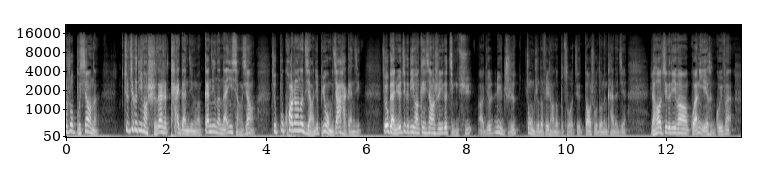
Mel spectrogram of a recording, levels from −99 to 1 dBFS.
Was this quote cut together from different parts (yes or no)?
no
